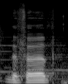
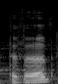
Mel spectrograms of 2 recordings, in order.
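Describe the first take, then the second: No difference in how they are said.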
